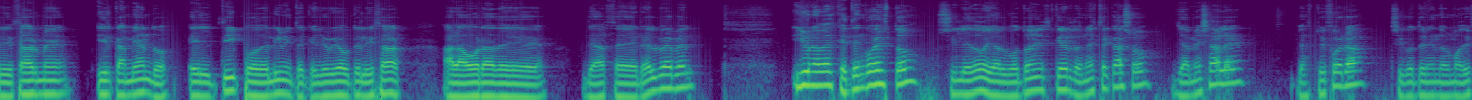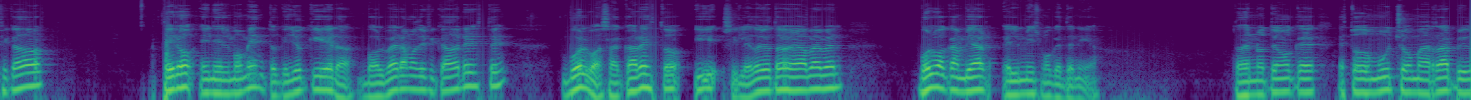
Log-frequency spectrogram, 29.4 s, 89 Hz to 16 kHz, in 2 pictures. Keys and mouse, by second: 7.6-20.5 drag, 20.5 ctrl+shift+q.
